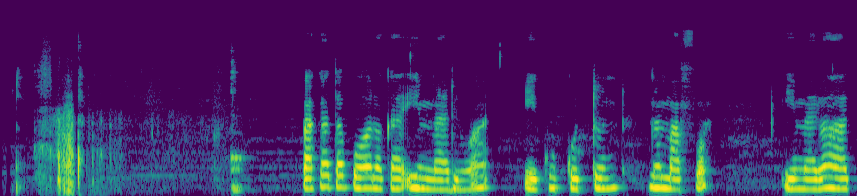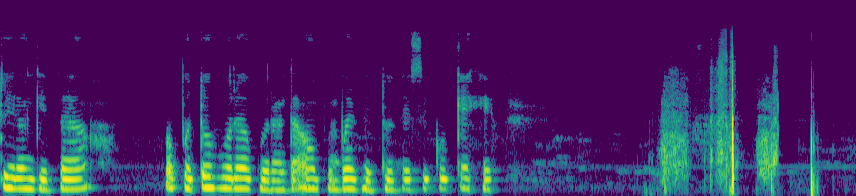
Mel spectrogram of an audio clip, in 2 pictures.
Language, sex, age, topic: Oshiwambo, female, 25-35, finance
